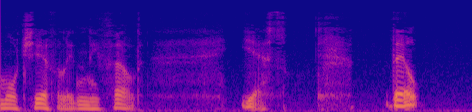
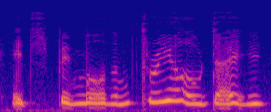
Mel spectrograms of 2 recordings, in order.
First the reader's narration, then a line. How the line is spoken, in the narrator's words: sobbed Grimmer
